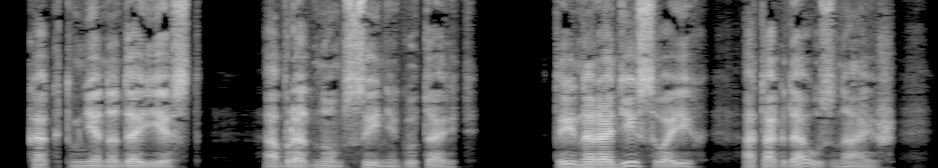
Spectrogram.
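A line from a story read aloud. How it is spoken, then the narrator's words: Quiet reply. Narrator (Russian): тихо ответила Ильинична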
